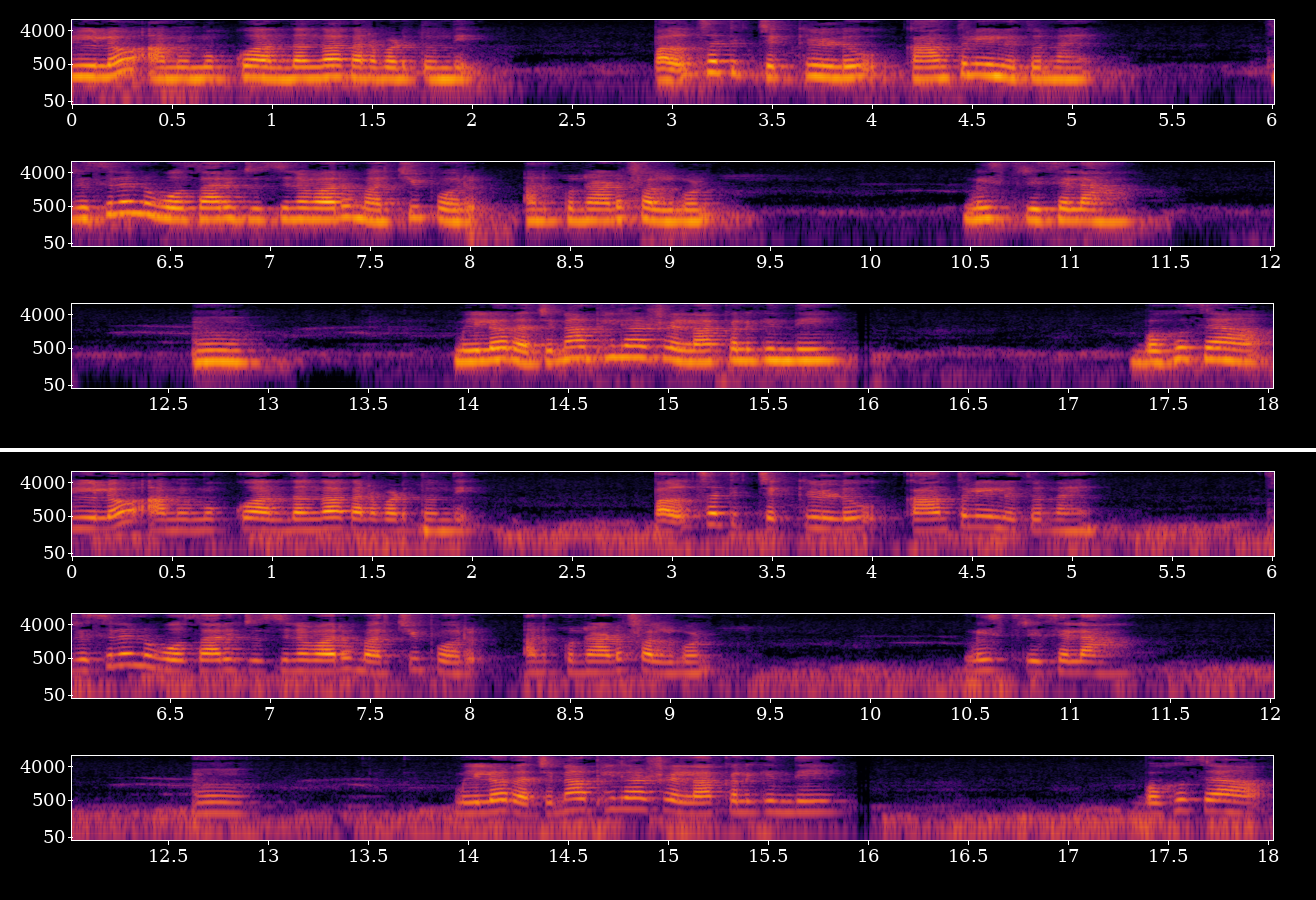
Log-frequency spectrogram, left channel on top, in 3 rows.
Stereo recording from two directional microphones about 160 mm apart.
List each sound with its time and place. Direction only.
0.0 s a woman's voice: 35° right (ahead or behind)
10.4 s a woman's voice: 40° right (ahead or behind)
12.5 s speech: 35° right (ahead or behind)
13.9 s a woman's voice: 35° right (ahead or behind)
17.4 s a woman's voice: 35° right (ahead or behind)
